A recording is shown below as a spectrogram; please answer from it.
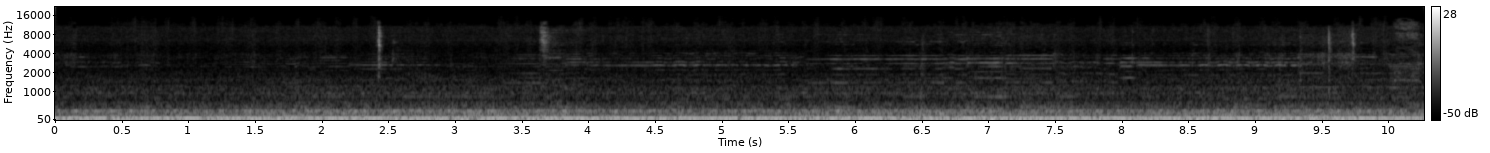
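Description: Steady low road rumble inside a car's cabin as it coasts down a long steep descent, with faint music underneath.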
